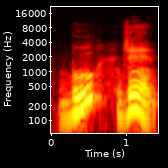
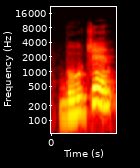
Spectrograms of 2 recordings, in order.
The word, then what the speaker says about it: Bujin: Again, see? Bujin. Bujin. Two syllables. Say it with me. Bujin is a free to play card.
